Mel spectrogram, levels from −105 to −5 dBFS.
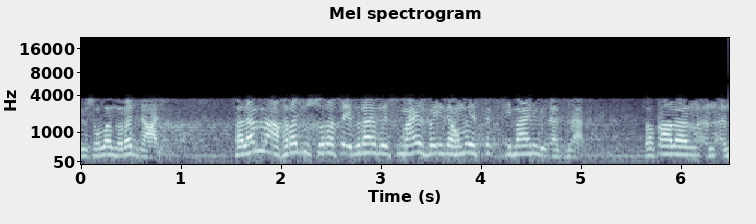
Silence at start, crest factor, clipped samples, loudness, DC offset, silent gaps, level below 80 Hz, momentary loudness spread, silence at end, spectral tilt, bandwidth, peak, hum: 0 s; 16 dB; under 0.1%; -17 LUFS; under 0.1%; none; -54 dBFS; 14 LU; 0 s; -2.5 dB/octave; 3.7 kHz; 0 dBFS; none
